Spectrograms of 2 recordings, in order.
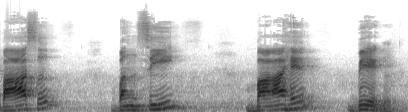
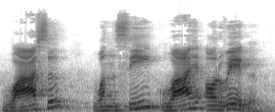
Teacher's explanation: वाह दांत और होठों के प्रयोग से ये उच्चरित होता है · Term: दंत्योष्ठ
